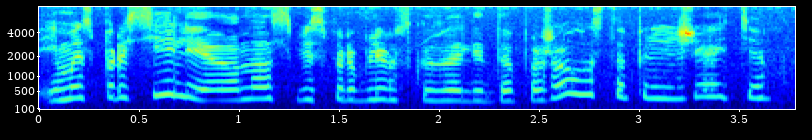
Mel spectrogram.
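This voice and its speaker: Through noticeable background noise, a woman with a high voice speaks at a moderate pace with lively intonation. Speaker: nature reserve botanist. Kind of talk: interview answer.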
